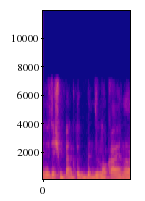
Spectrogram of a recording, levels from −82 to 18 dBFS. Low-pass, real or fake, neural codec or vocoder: 7.2 kHz; real; none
